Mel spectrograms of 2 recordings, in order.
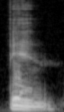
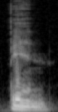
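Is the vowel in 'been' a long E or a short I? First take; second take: short I; short I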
